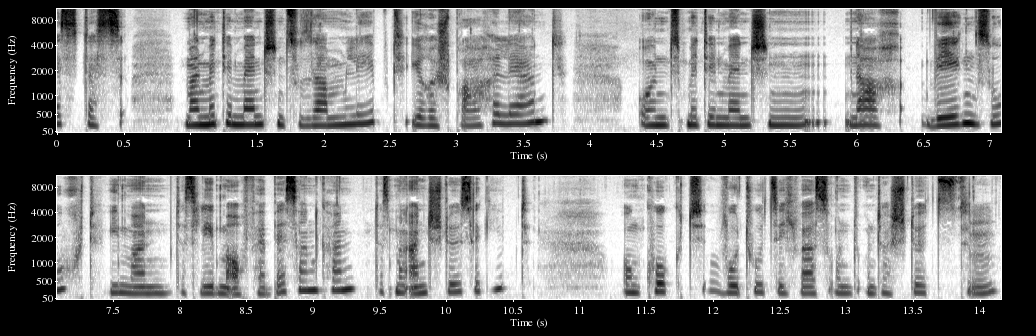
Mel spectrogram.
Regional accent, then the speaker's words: Lower Saxony, Germany; Ja, bei mir war es so, ich bin aufgewachsen in der Lüneburger Heide.

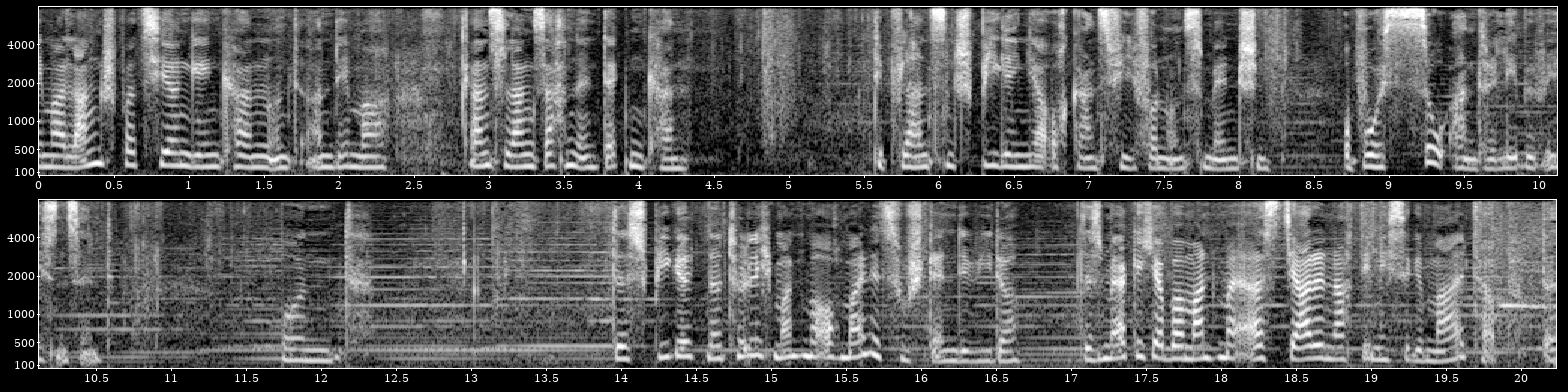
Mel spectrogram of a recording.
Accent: Bavaria, Germany; born or raised there; now in Lower Franconia, Germany

